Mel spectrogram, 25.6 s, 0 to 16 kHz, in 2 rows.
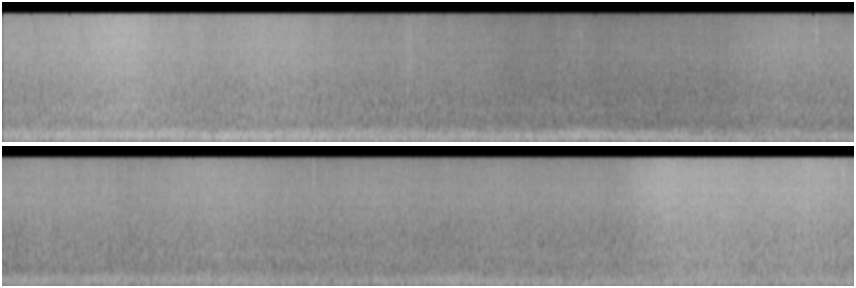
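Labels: A steady wind creates a smooth, continuous whooshing sound with gentle rustling. 0.0 - 25.6
Whispery rustling of grass blades swaying in the wind. 0.0 - 25.6

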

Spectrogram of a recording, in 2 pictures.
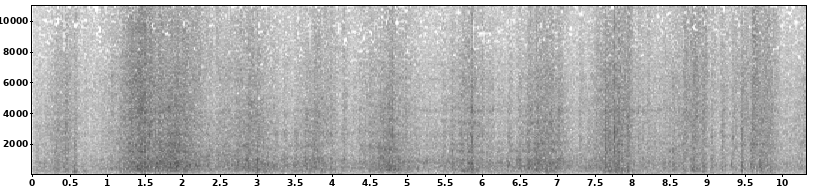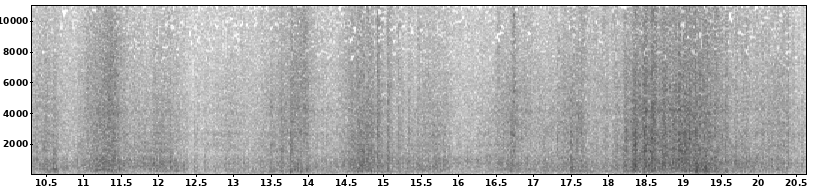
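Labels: A train passes by closely and rhythmically. 0.0 - 20.7
Soft wind is blowing. 0.0 - 20.7

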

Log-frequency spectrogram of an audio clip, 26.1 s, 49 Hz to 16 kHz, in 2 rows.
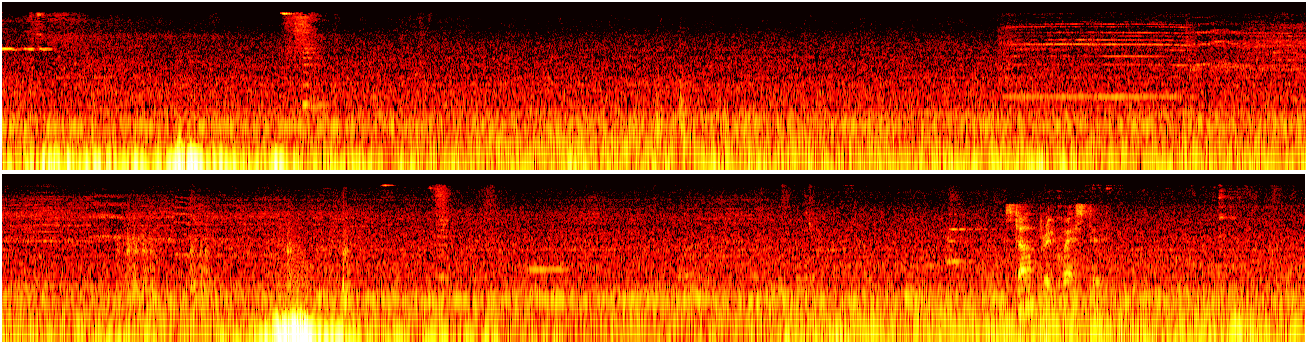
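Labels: Quiet squeaking sounds. 0.0 - 3.4
Vehicle engine running quietly. 3.5 - 10.2
Quiet squeaking sounds. 10.3 - 15.7
A loud gust of wind. 15.7 - 16.4
A bus engine is quietly running. 16.4 - 26.1
An announcement indicating that a stop has been requested. 22.9 - 24.8

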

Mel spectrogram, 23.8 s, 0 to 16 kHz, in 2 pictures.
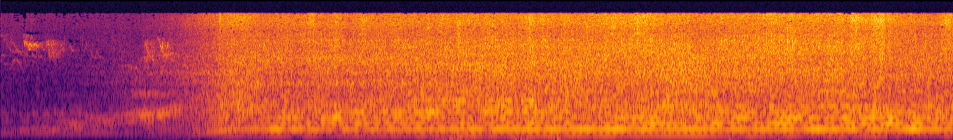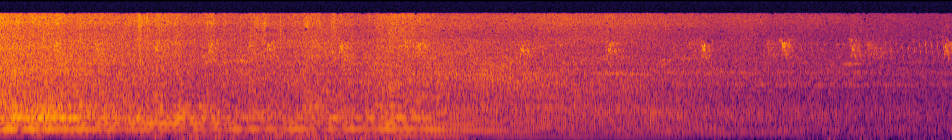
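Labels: A lawnmower whirs loudly, increasing and then gradually decreasing. 0.0 - 23.8

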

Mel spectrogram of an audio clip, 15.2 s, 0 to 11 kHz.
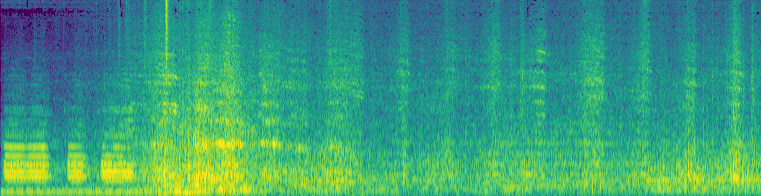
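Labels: A train horn sounds loudly and repeatedly nearby. 0.0 - 2.7
Rails collide with train wheels producing a loud metallic sound that gradually increases. 2.6 - 4.3
Train wheels collide with rails, producing a loud metallic sound that gradually decreases. 4.3 - 7.4
Train wheels repeatedly collide with rails, producing a loud metallic sound nearby. 7.3 - 15.2

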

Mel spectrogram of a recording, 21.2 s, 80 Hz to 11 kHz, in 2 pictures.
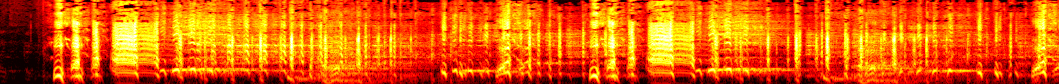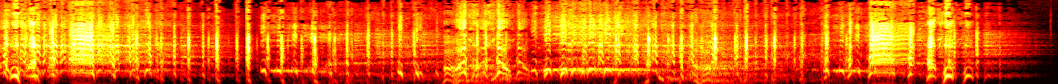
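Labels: An annoying laugh reverberates repeatedly, echoing through a vast hall. 0.1 - 21.2

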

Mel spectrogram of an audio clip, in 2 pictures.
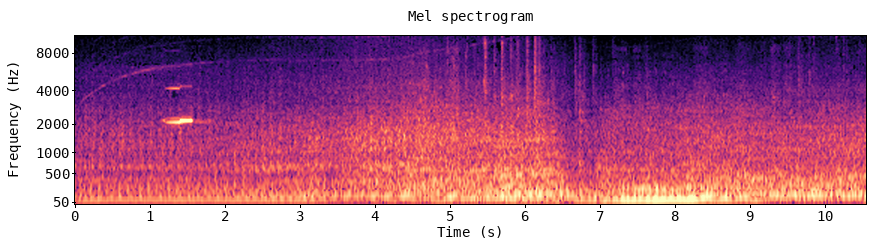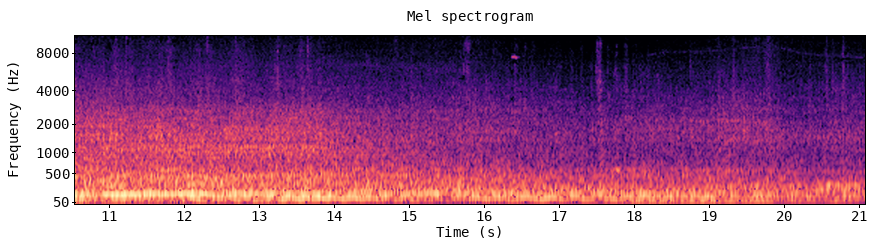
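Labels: A truck passes by. 0.0 - 21.1
Brake pads squeak loudly. 1.1 - 1.7
The truck suspension is shaking. 5.4 - 6.5

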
